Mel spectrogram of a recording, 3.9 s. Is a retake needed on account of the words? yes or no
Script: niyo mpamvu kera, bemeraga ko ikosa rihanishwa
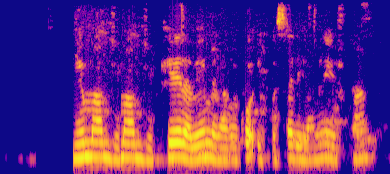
yes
